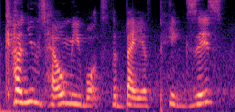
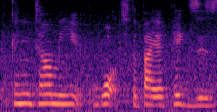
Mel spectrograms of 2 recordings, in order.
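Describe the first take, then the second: First: Teacher's question said louder. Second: Said in the usual way. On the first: Acted. The teacher quizzing the class, louder than usual. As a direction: put the question to the class loudly. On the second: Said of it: "reread the teacher's question".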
